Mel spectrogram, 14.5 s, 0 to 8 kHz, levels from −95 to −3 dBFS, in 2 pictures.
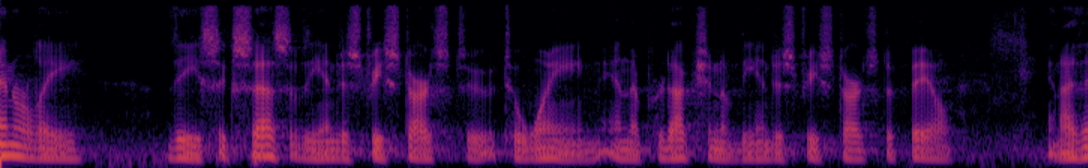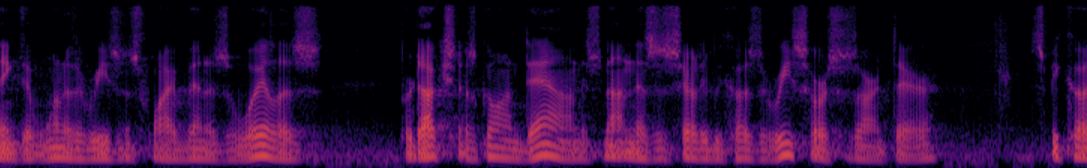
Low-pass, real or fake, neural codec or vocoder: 7.2 kHz; real; none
